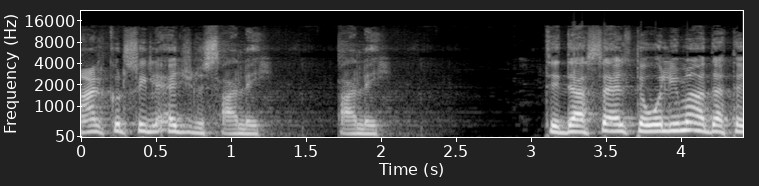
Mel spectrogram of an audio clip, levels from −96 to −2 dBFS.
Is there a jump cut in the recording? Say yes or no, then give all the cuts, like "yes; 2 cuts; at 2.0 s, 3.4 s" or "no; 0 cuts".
yes; 1 cut; at 1.7 s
